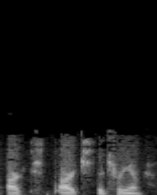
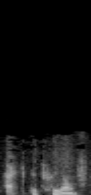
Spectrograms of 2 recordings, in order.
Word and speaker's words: Arc de Triomphe: I saw a picture of Arc de Triomphe, which Americans call it Arch de Triomphe, but it's pronounced Arc de Triomphe.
